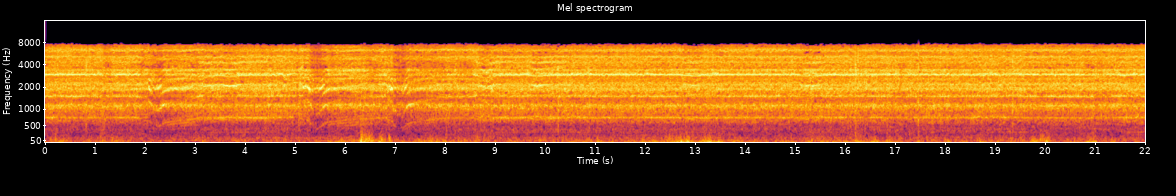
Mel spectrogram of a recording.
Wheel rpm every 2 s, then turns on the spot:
200, 180, 180, 160, 190, 200, 200, 200, 200, 200, 200.
none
